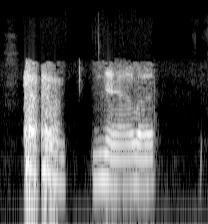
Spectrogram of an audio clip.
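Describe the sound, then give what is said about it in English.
Throat clearing: two rough, noisy bursts, then a longer voiced, tonal rumble lasting about a second, fairly loud against near silence. “Clearing up. Clearing the throat.”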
